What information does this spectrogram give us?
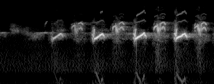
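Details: A yellow-bellied tit, endemic to southeastern China, opens with a faint thin whistle, then gives a quick string of bright, rising high-pitched chirps.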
